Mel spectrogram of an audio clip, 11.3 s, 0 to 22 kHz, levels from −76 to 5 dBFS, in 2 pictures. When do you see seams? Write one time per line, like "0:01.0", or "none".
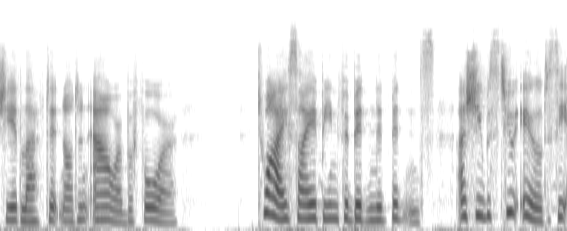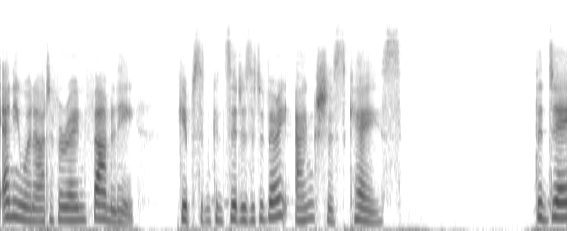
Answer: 0:02.4
0:07.4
